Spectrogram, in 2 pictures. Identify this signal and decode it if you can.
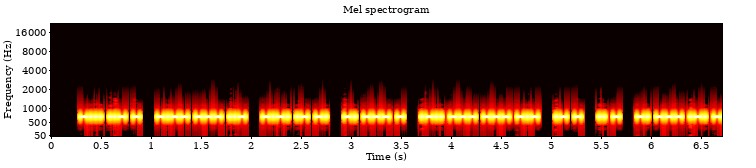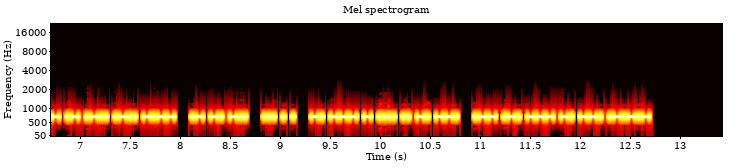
Morse code, heard as a keyed tone, about 52 wpm, 700 Hz. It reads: BUT YOU CAN NOT LOOK AT IT NORMALLY AND SEE NOTHING WRONG.
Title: Sentences from Top 1000 Words - Review Part 6 - 50wpm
